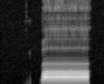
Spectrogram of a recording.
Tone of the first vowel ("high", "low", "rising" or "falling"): high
